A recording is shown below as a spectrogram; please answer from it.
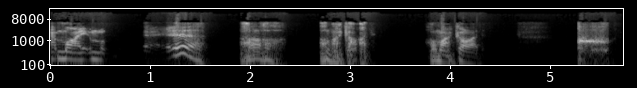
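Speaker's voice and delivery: breathless, winded oh my God; gasping after running around; out of breath. Real, not acted. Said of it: "need to catch my breath here".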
